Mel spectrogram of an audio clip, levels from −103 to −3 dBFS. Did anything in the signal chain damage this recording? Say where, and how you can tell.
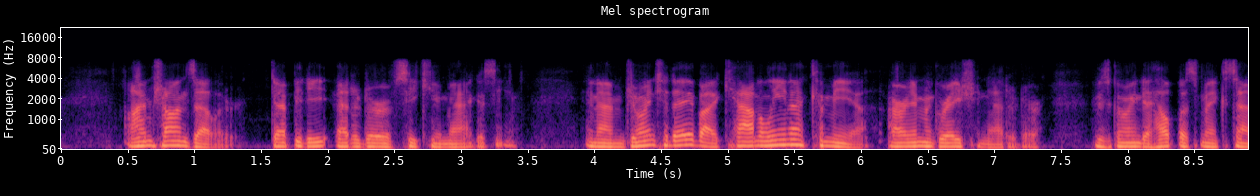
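Yes, at the codec stage: the speech has passed through the AMR wideband (HD Voice) codec, and the damage runs through the whole clip. Nothing appears above about 7.3 kHz, the wideband ceiling, and the speech sounds heavily rough and raspy. That points to AMR-WB's lowest mode, around 6.6 kbit/s, where the coarse pulse model of the vocal tract cannot capture the voice. A narrowband codec would cut off near 3.4 kHz instead, and packet loss would come and go rather than persist.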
